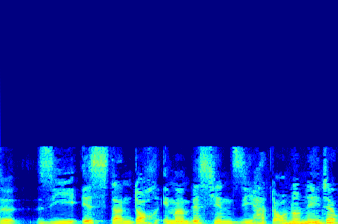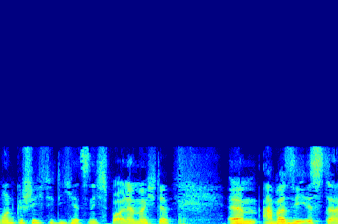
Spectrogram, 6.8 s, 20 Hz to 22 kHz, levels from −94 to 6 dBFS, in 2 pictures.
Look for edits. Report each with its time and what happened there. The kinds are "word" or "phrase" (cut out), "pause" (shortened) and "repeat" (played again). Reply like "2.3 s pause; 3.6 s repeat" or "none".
none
